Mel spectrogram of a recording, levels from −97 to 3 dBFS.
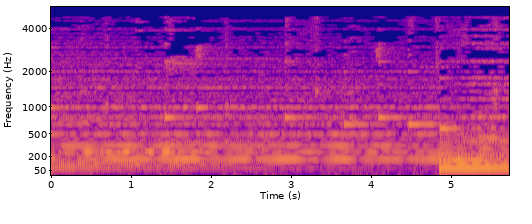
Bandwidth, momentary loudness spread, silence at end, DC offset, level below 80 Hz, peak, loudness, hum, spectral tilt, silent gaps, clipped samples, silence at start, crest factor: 5 kHz; 8 LU; 0 s; under 0.1%; -36 dBFS; -12 dBFS; -30 LUFS; none; -10 dB/octave; none; under 0.1%; 0 s; 16 dB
